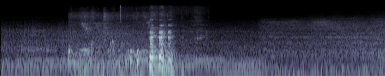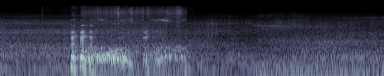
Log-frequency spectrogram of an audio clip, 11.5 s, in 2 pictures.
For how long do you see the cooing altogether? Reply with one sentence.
The cooing can be heard for 3 seconds in total.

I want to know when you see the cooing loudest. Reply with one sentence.
The loudest moment of the cooing is at 7 seconds.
